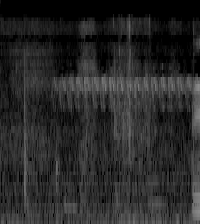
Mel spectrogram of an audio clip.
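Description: Quiet outdoor ambience with faint distant bird calls.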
